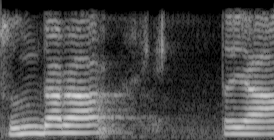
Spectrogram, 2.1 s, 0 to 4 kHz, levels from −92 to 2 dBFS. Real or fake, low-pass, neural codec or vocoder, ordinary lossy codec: fake; 3.6 kHz; codec, 16 kHz in and 24 kHz out, 1 kbps, XY-Tokenizer; none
